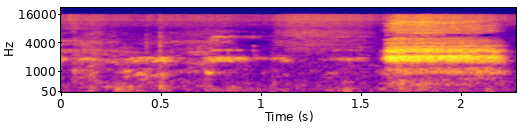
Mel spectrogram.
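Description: A woman's short, breathy, high-pitched laugh near the end, after a second or so of faint sounds.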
